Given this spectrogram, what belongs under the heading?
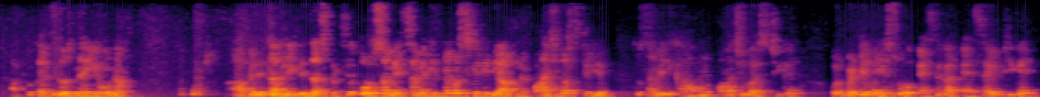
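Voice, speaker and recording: A male math teacher lecturing in a classroom style, asking his students questions and answering them himself, often checking with a quick "okay". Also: sits high, warm tone. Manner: repeats "theek hai" as a check. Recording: very echoey room, mic far away.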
